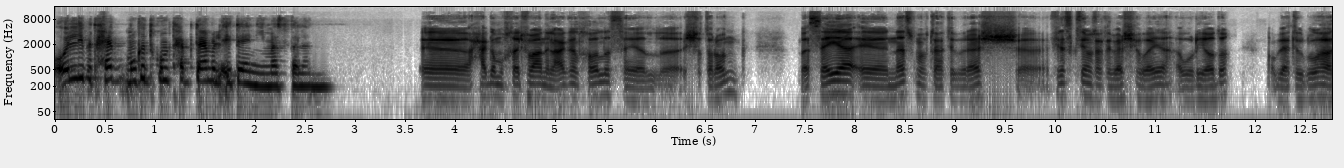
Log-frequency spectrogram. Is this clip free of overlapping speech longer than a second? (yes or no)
yes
